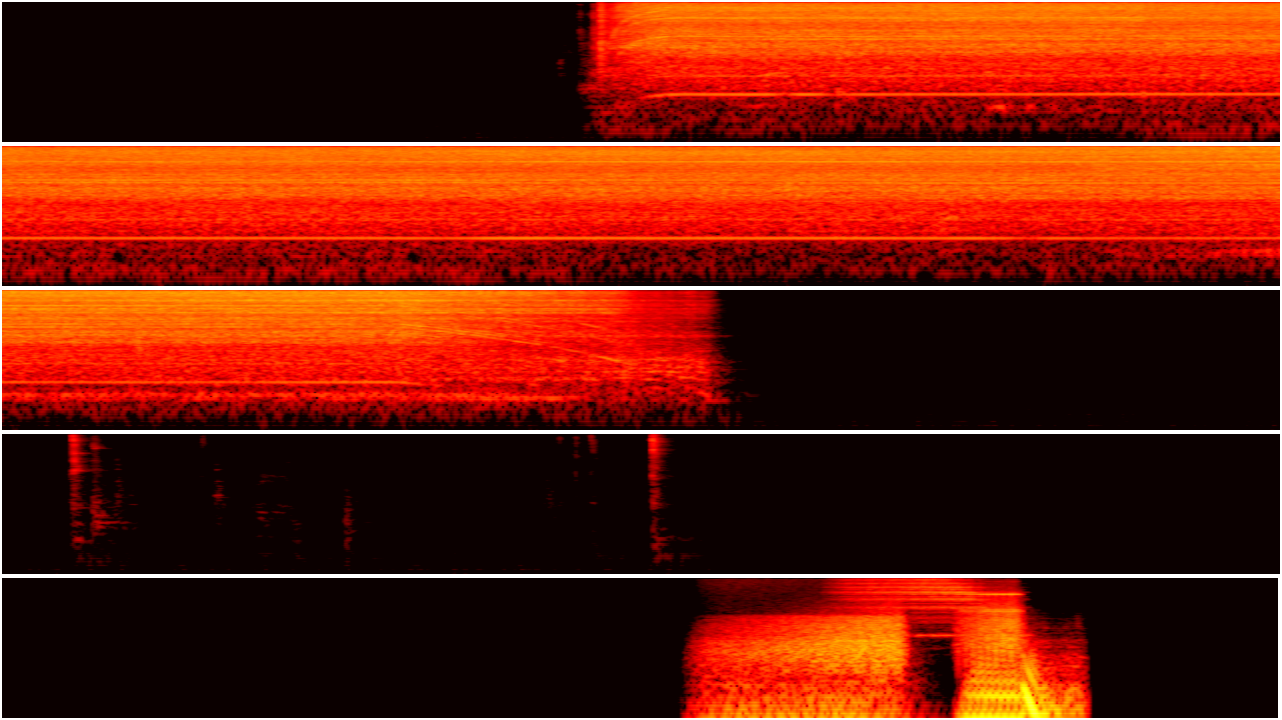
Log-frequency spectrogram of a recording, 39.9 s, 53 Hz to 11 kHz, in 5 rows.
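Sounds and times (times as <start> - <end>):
core drill motor running: 3.8 - 5.6, 18.3 - 20.4
drill spinning down whine: 3.8 - 5.6, 15.7 - 20.4.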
